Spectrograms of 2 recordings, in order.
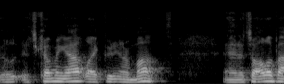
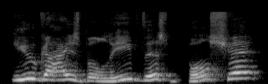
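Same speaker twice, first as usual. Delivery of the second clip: put-on scream, higher in pitch and louder; 8 semitones higher, 5 dB louder than usual. Retelling how a grandfather stood up during the moon landing: imitating a scream. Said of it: "stood up and screamed out".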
